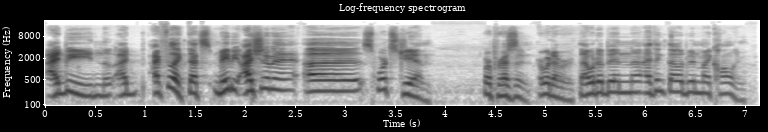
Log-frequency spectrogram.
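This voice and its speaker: A man's voice: high-pitched, fast, fairly bright tone. A man co-hosting a casual sports podcast, wry and joking. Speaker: podcast co-host.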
